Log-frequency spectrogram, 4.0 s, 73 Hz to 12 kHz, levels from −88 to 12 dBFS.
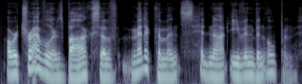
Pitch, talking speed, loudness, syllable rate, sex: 130 Hz, 150 wpm, -19 LUFS, 4.8 syllables/s, male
